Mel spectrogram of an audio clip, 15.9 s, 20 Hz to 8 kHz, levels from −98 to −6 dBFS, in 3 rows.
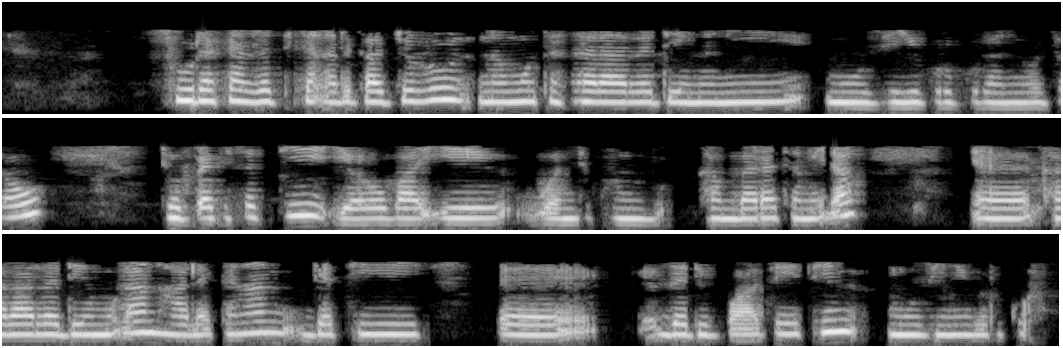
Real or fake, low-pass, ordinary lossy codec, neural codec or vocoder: real; 7.2 kHz; AAC, 16 kbps; none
